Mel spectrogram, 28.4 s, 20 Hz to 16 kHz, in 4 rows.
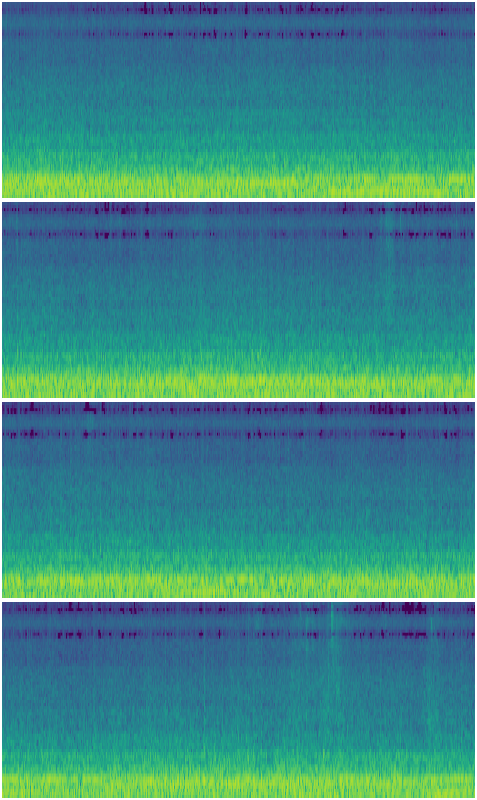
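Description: Suzuki Alto Van (HA36V) three-cylinder engine droning steadily at expressway cruising speed, with tyre and road noise, heard inside the cabin.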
